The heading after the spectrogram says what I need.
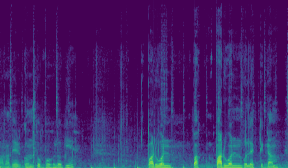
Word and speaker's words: Padhuan: তো আমাদের গন্তব্য হলো গিয়ে পারুয়ান বলে একটি গ্রাম, ইংলিশে পাধুয়ান লেখে। তো এক্স্যাক্ট প্রোনাউন্সিয়েশনটা আমি এখন মনে করতে পারছি না, পাধুয়ান বা পারুয়ান এরকম কিছু হবে, কারণ এইখানকার ডিটা আর এর মতো উচ্চারণ হবে।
